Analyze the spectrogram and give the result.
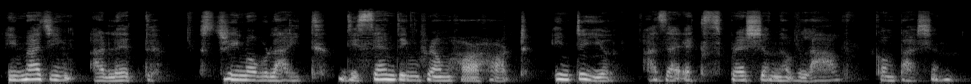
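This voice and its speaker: A woman who is not a native English speaker leads a guided meditation in a soft, gentle voice, in short unhurried phrases that often drop toward a whisper. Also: medium pitch, fairly even intonation, vocal fry, husky. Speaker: meditation teacher. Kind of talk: guided meditation, slow and soothing.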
